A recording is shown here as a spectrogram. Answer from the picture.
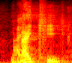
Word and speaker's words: Nike: "Neiki"? - "Neiki". - "Niik". Also die schöne Siegesgöttin heisst Nike. Der hässliche Verliererturnschuh wird "Neik" ausgesprochen. "Niik" - man sagt auch "Schtiik".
